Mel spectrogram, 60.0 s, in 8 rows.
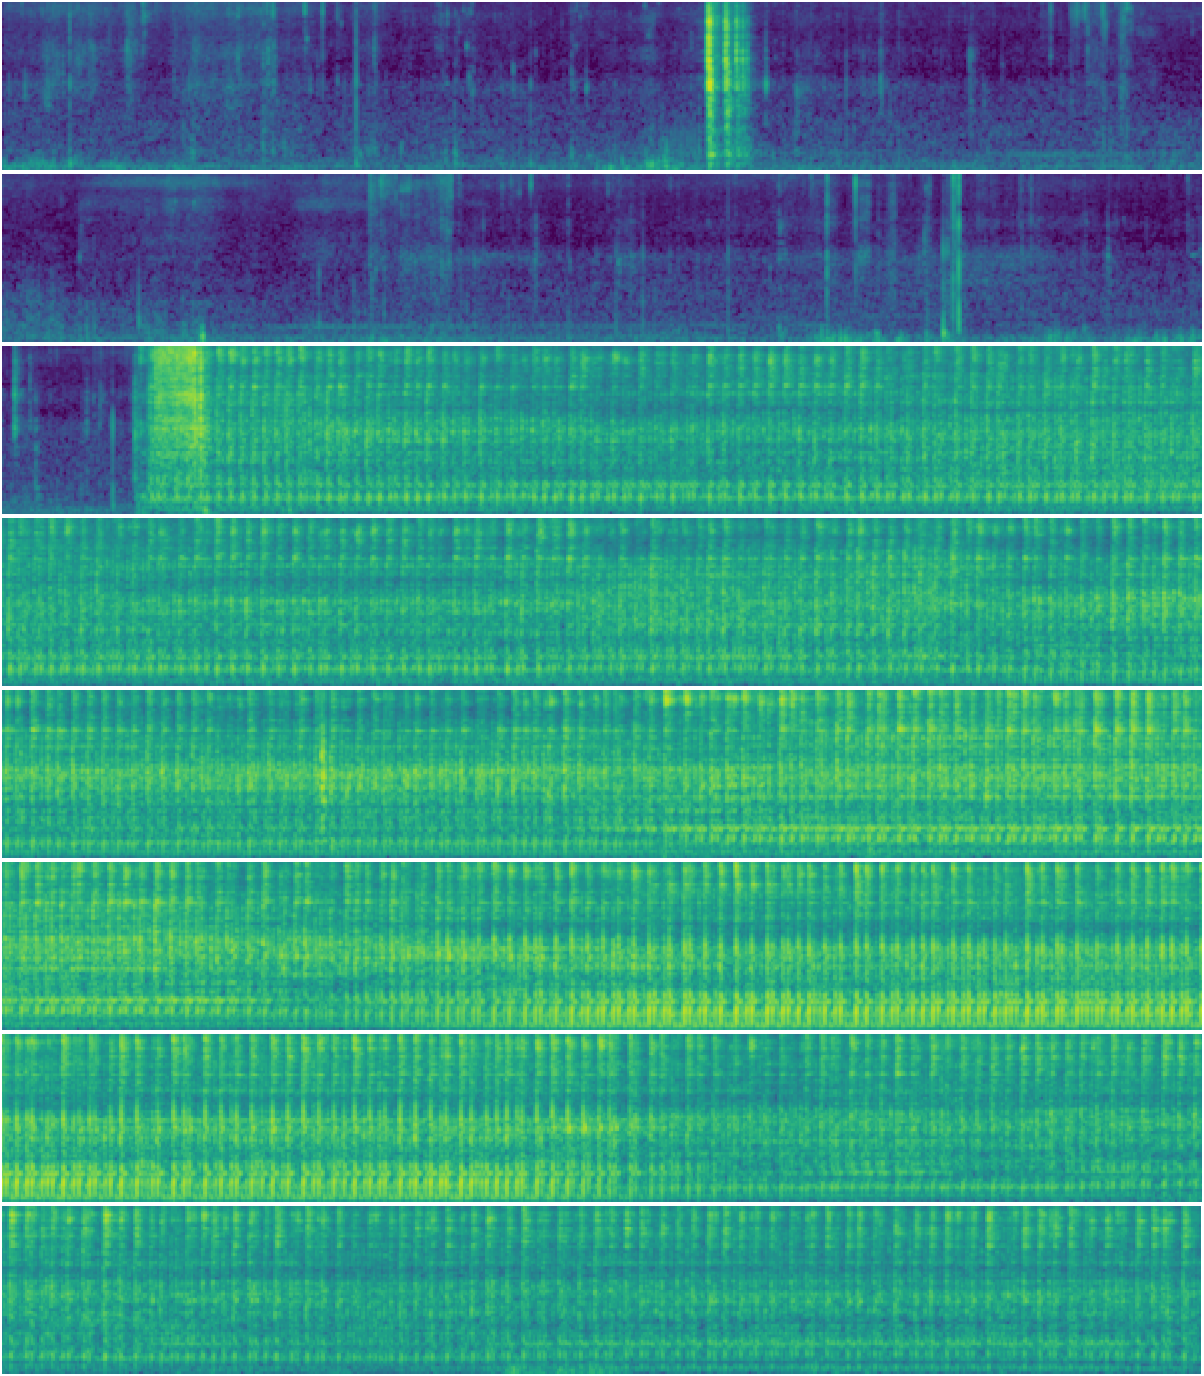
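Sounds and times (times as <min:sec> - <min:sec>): two-stroke engine running: 0:15.8 - 0:59.9.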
